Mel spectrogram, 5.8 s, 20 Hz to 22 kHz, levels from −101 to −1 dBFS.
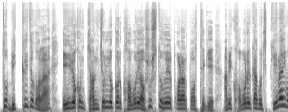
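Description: Nothing stood out on listening to this speech clip.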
